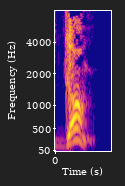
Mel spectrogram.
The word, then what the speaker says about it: Kang: His name was Gung. Maybe somebody who understands other languages better than me or something can explain why when you translate somebody's name from Korean and it's Gung, you spell it K-A-N-G.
